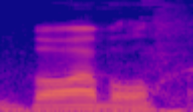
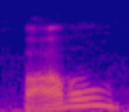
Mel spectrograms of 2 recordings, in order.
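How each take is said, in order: First: Said in the usual way. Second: Bauble? asked with a rising tune; questioning rise. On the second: Shown as a demonstration. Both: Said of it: "Sure, bauble".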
